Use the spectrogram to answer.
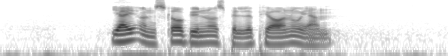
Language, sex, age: Norwegian, male, 26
